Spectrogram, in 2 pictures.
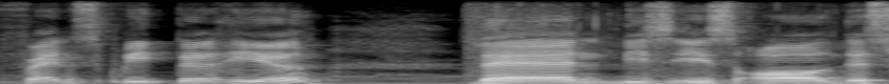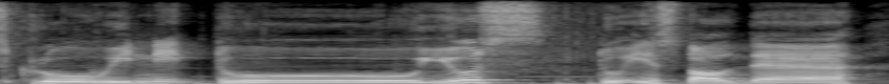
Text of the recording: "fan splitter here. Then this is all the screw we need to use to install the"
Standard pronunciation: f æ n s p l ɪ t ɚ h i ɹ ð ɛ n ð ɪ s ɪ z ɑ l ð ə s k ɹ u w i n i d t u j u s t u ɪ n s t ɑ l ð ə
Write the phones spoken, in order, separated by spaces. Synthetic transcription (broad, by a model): f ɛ n s p i t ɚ h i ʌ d ɛ n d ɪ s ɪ s ɑ l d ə s k ɹ u w i n i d t u j u s t u ɪ n s t ɑ l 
